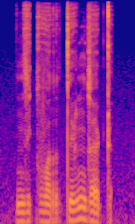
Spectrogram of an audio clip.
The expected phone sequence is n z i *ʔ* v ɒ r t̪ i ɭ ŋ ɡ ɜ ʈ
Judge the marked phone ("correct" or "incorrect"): incorrect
